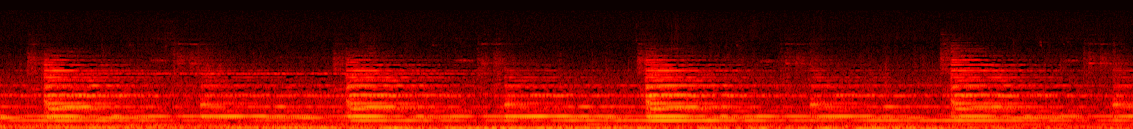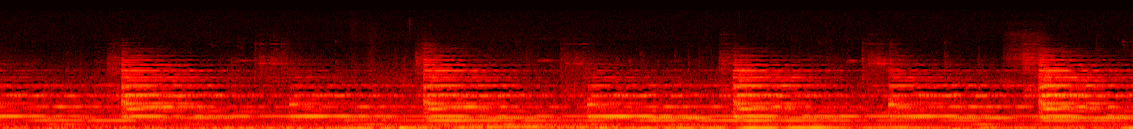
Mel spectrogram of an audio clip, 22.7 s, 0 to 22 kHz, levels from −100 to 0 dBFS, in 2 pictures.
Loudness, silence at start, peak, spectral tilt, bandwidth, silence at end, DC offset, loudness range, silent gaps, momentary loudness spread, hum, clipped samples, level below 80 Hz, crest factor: -46 LUFS; 0 s; -28 dBFS; -7 dB/octave; 16 kHz; 0 s; under 0.1%; 3 LU; none; 9 LU; none; under 0.1%; -52 dBFS; 18 dB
